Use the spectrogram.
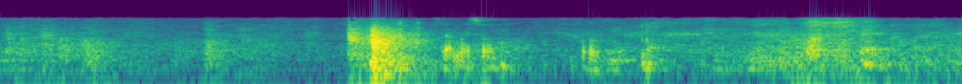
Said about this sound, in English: Could you shut that door, please?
